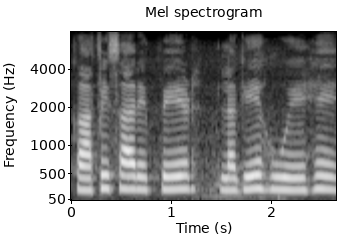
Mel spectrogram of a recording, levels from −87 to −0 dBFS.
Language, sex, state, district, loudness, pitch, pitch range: Hindi, female, Madhya Pradesh, Bhopal, -14 LUFS, 225 Hz, 215-230 Hz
